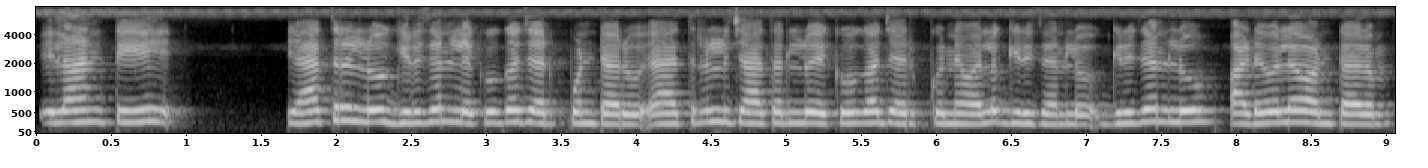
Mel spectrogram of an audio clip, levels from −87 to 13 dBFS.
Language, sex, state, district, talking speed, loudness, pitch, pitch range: Telugu, female, Andhra Pradesh, Srikakulam, 95 wpm, -12 LUFS, 260 Hz, 245-275 Hz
